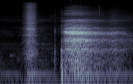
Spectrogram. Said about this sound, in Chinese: 喘息的这么厉害，那就先暂停吧。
